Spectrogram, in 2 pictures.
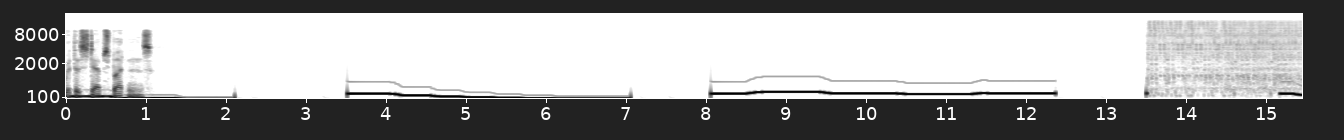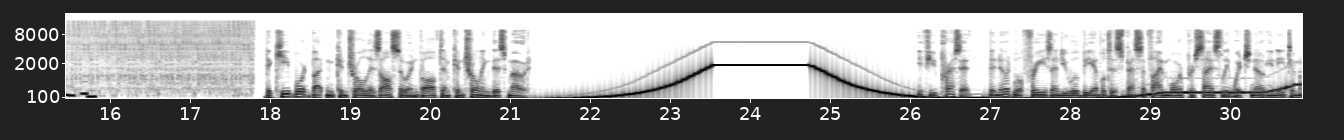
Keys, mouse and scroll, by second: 0.4-0.7 scroll down 2, 1.2-1.5 scroll down 2, 2.8 click, 3.3 click, 3.9-6.2 scroll down 12, 7.8 click, 8.3-8.7 scroll up 2, 9.2 scroll down 2, 10.2 scroll down 2, 11.1 scroll up 2, 11.3 scroll down 2, 14.3 click, 15.3 scroll down 2, 15.6 middle click, 16.4 middle click, 16.9 middle drag, 17.2 click, 17.3 middle drag, 18.7-30.9 drag.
